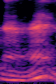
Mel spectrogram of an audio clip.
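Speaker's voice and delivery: hummed MM dipping, then rising; third tone MM. Shown as a demonstration. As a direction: hum MM down and back up. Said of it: "Nada tiga itu".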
